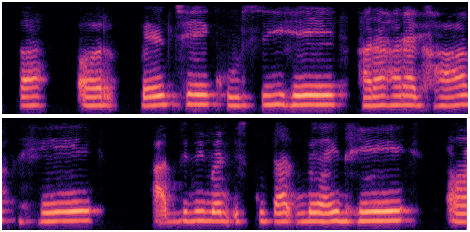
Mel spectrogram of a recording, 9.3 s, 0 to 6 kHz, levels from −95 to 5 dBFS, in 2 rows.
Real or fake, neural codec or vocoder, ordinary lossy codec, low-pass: fake; codec, 16 kHz, 8 kbps, FreqCodec, smaller model; none; 5.4 kHz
